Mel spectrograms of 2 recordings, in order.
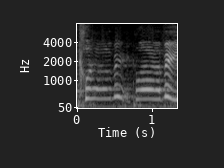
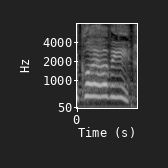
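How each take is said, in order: First: Put-on high, soft sing-song kid chant; playful kid. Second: High, loud group chant imitated; cheering kids. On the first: Camper arriving at the front of the line, playful kid voice. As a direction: imitate a boy softly chanting his nickname. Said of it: "then he's like". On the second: All the campers echo his nickname, cheering kids. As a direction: call it out like a crowd of kids. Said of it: "and all the kids".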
